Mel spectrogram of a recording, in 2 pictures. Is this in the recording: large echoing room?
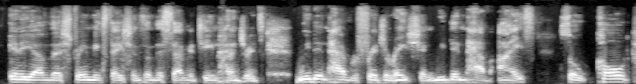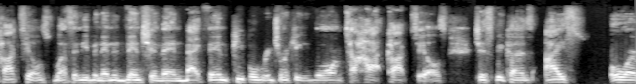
no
